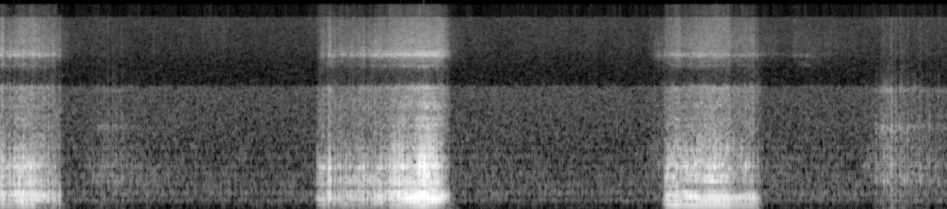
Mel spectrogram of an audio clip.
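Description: Rough, fluttering snores recurring every few seconds, with quiet breathing in between.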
